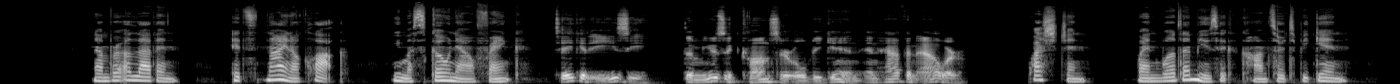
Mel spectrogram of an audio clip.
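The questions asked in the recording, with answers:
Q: Question.When will the music concert begin?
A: At 9:30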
